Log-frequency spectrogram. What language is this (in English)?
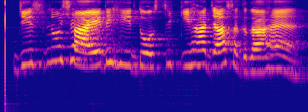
Punjabi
